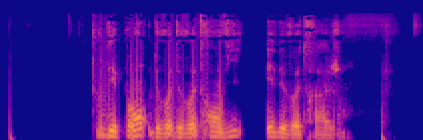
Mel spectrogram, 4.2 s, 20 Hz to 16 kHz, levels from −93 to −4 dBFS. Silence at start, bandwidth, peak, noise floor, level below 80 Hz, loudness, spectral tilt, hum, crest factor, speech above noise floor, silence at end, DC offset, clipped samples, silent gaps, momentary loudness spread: 0.1 s; 11.5 kHz; -14 dBFS; -55 dBFS; -60 dBFS; -33 LUFS; -5.5 dB/octave; none; 20 dB; 23 dB; 0.05 s; under 0.1%; under 0.1%; 0.37-0.68 s, 2.49-2.59 s; 24 LU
